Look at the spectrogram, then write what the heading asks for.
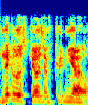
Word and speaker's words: Nicolas Joseph Cugnot: Anyway, this guy is Nicolas Joseph Cugnot, I would say is how you pronounce it.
